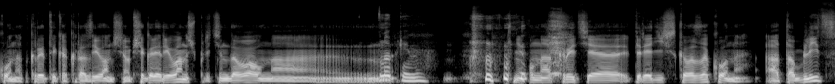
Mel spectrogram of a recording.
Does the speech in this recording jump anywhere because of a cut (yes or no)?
yes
